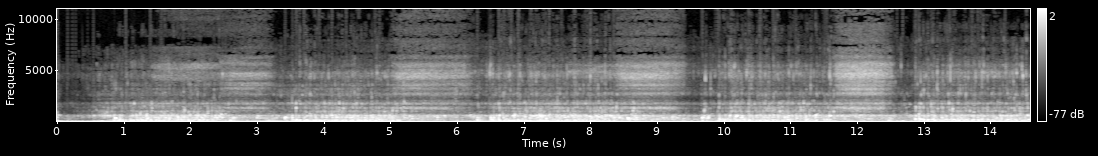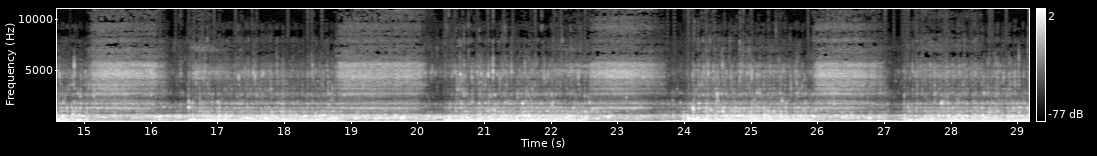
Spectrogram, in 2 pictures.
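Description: Scuba diver breathing through a regulator underwater: a short hissing inhale every three to four seconds, each followed by a longer rumbling, bubbling exhale.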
